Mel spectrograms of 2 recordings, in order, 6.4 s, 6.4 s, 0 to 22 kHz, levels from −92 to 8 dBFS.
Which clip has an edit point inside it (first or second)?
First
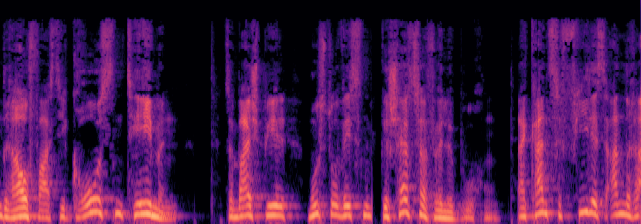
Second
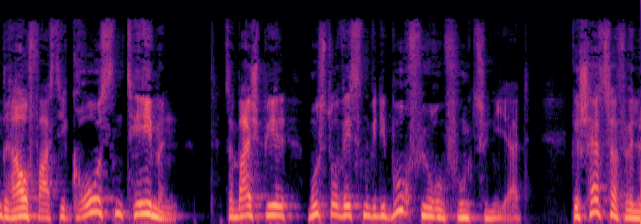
first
